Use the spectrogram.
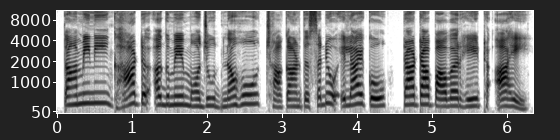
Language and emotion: Sindhi, neutral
